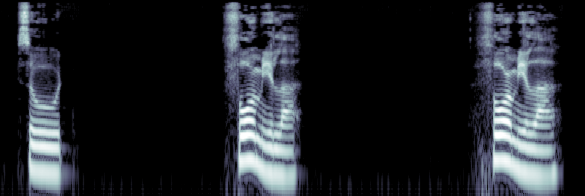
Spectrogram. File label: "formula", English; Noun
